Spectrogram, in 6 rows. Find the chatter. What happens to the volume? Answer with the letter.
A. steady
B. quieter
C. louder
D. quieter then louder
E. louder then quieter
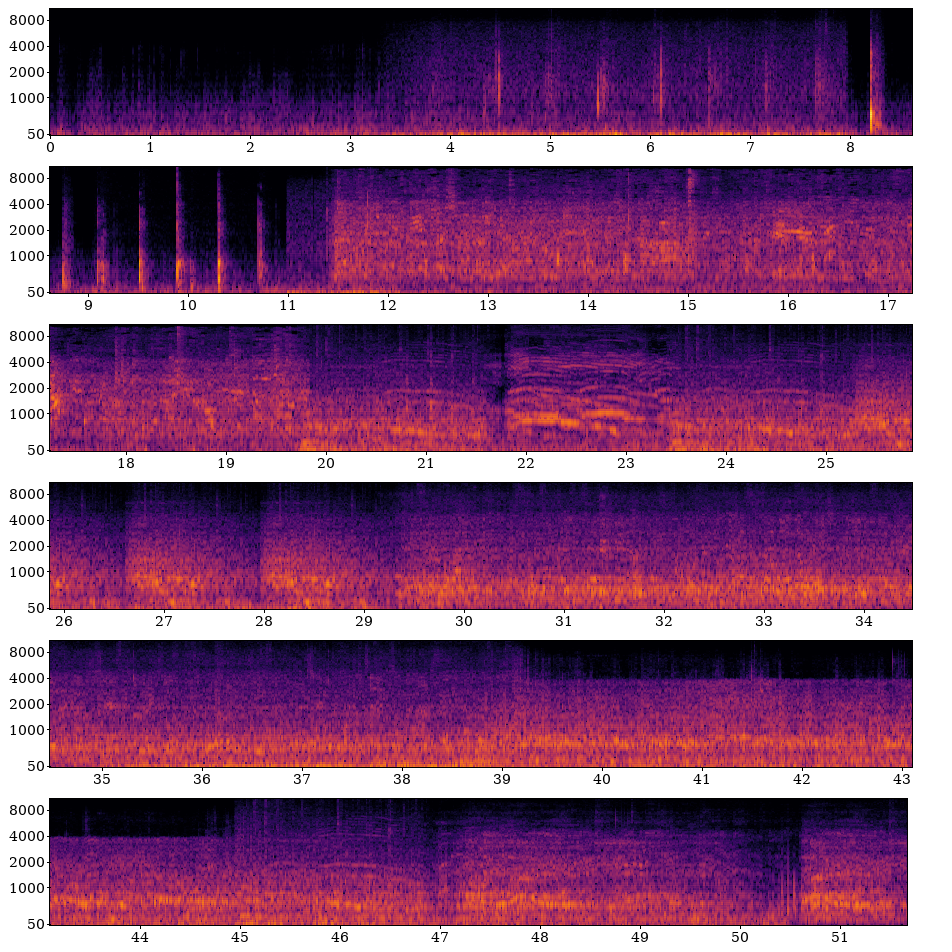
A.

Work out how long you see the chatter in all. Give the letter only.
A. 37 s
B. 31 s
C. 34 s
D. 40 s
D.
